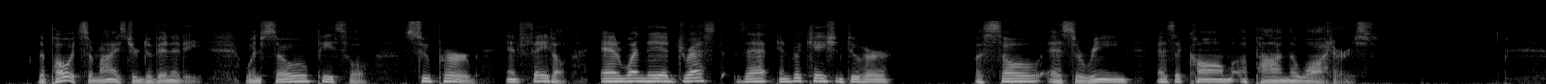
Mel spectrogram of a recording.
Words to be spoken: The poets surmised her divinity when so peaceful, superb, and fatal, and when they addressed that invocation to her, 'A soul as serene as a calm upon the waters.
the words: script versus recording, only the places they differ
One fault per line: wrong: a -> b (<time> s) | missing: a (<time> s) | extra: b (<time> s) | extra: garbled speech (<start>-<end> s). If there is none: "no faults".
no faults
